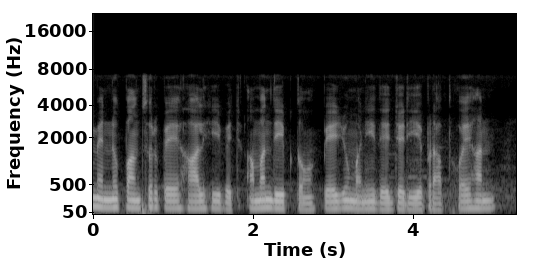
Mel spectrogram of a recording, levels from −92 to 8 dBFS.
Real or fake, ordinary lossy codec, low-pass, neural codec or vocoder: real; Opus, 64 kbps; 7.2 kHz; none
